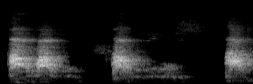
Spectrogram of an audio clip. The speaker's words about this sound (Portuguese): com o Igor latindo de fundo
